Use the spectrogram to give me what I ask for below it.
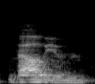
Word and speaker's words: Valheim: It's pronounced Valium. I mean, that's not far off. You don't do anything for so long. Valheim.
